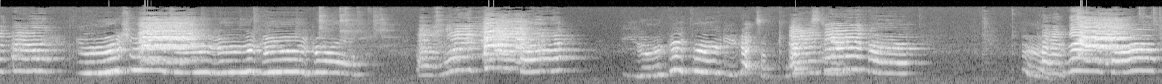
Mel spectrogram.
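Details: A male pet Moluccan cockatoo (Cacatua moluccensis) indoors sings his mimicked word-like song in a harsh, nasal, voice-like tone, in four rising and falling bursts separated by short pauses.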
